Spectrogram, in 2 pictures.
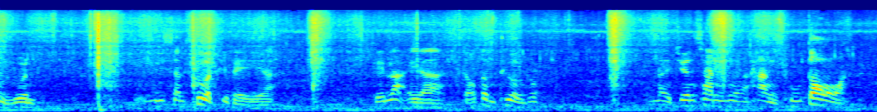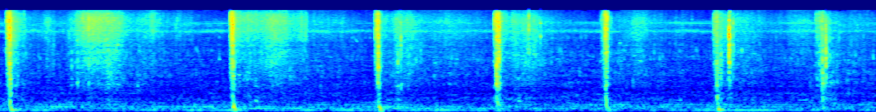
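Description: A hoe chops into soil with dull thuds.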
